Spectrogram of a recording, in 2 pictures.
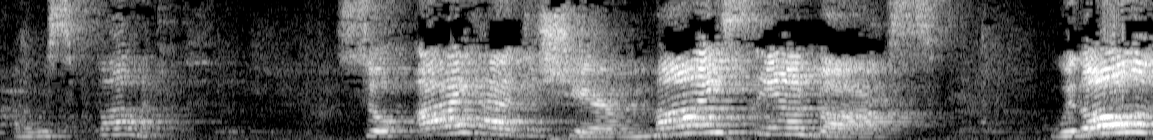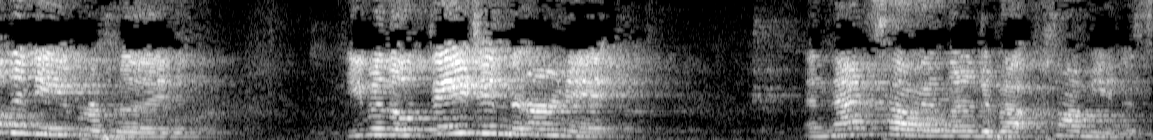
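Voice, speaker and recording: A woman with a high voice talks at a fairly slow pace, her pitch swinging very widely between long, frequent pauses, with audible room echo and light background noise. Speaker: stand-up comedian. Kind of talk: stand-up comedy routine. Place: bar.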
